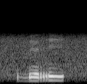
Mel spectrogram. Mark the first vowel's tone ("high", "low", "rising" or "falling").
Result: low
